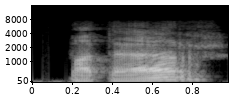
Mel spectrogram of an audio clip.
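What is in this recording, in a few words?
"ph2ter", Proto-Indo-European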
